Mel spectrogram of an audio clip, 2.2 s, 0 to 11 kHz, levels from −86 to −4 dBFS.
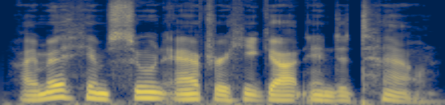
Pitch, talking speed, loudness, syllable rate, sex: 110 Hz, 245 wpm, -20 LUFS, 5.4 syllables/s, male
